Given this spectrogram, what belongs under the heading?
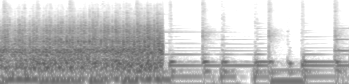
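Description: A sewing machine stitches a sleeve into a crewneck sweatshirt, running in a steady close whir at first, then slowing into a series of separate rhythmic clacks and taps, with no talking.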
